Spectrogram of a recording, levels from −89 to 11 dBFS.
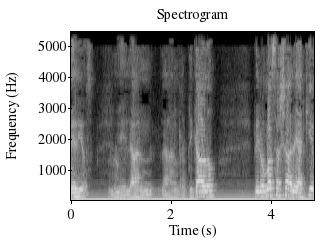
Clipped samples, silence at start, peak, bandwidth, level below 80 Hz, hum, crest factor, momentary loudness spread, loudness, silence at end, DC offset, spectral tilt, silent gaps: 0.5%; 0 s; 0 dBFS; 5.4 kHz; -16 dBFS; 50 Hz at -15 dBFS; 10 dB; 12 LU; -12 LUFS; 0 s; under 0.1%; -8 dB/octave; none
